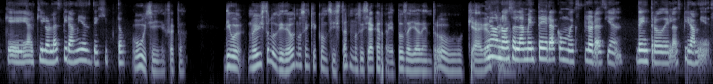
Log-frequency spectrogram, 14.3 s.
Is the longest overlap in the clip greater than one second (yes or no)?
no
